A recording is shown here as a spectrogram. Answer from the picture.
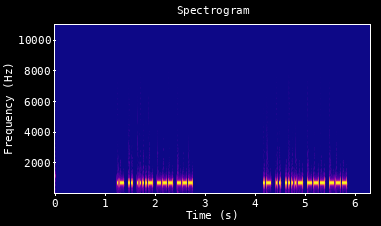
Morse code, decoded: AI4OO AI4OO

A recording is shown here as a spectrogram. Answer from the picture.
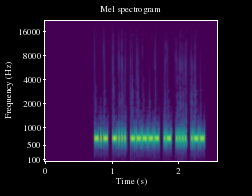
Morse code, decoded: KB0AHW

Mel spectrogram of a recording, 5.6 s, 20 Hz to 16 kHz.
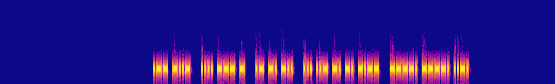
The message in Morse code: WX HOT AND SUNNY 99F

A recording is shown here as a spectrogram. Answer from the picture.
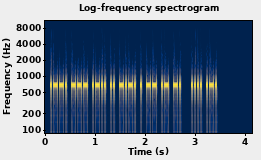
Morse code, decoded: POLICEMAN HR

